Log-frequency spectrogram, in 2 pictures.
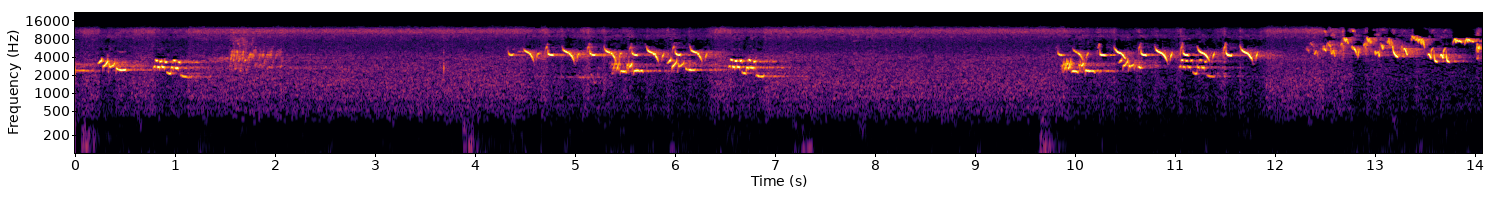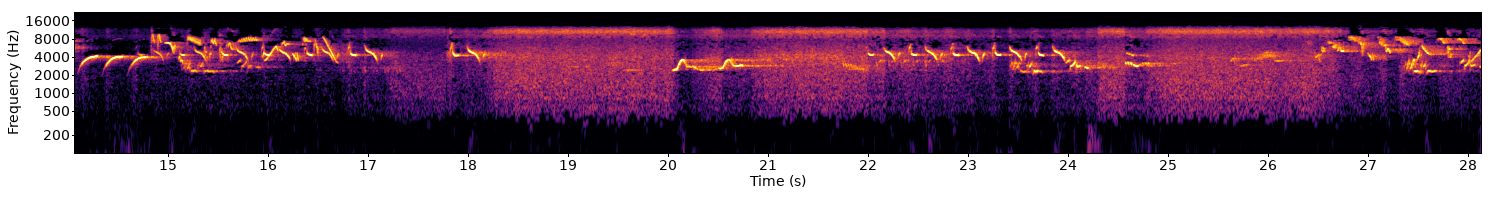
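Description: Songbirds singing in repeated phrases of quick, falling chirps with short pauses between, over a steady background hiss.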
